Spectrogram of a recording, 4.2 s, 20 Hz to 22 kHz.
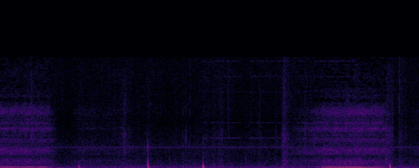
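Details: A female hunter snoring asleep in a deer stand at 27 degrees, before getting her deer: two low, buzzing snores with a quiet pause between them, plus a few faint clicks. Ordinary snoring.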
